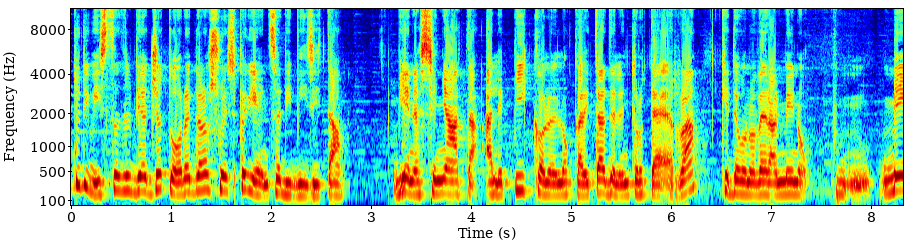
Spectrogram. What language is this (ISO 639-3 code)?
ita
